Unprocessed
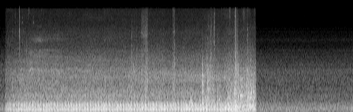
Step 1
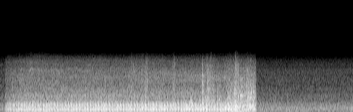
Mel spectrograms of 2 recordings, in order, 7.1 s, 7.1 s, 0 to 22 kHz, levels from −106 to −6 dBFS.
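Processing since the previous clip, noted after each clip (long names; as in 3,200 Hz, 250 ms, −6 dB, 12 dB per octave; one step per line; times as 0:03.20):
Butterworth low-pass 2,400 Hz 72 dB per octave
tilt shelving filter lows +7 dB, about 1,100 Hz
level −3 dB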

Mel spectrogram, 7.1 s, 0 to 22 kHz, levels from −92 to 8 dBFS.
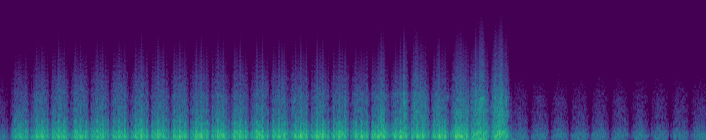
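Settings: lower of the sound and its delayed copy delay 0.82 ms
tremolo along a rectified sine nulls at 5 Hz
level −8.5 dB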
